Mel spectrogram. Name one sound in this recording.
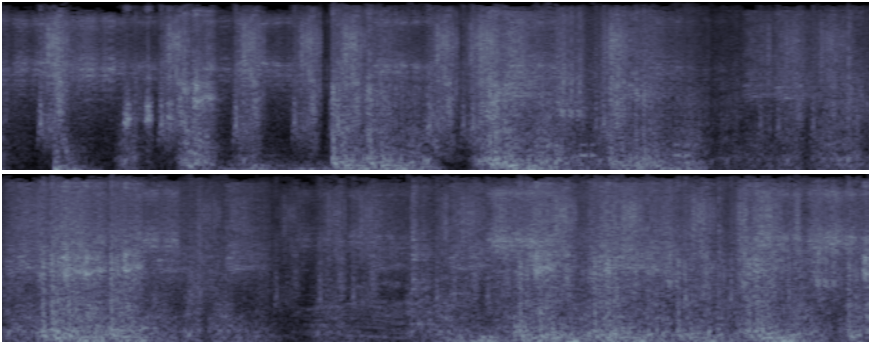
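Winged monsters screech and snarl.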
